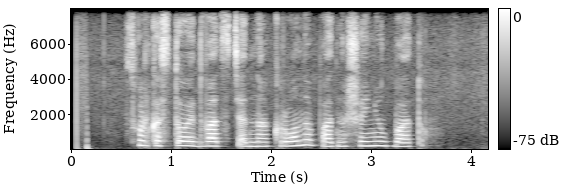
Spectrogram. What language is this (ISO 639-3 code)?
rus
